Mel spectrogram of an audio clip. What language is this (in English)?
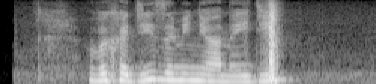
Russian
